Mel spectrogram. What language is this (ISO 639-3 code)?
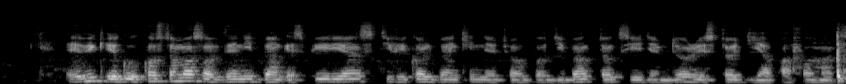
pcm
